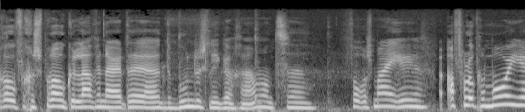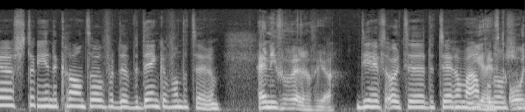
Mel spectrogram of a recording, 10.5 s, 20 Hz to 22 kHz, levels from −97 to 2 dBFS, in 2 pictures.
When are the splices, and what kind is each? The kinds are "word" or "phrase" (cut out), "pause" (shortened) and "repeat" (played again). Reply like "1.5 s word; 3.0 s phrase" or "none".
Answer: 1.0 s word; 4.3 s word; 4.8 s word; 5.6 s word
